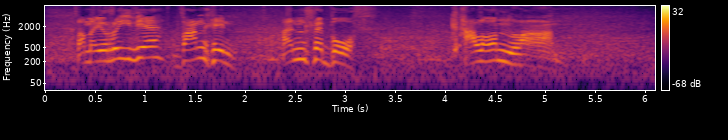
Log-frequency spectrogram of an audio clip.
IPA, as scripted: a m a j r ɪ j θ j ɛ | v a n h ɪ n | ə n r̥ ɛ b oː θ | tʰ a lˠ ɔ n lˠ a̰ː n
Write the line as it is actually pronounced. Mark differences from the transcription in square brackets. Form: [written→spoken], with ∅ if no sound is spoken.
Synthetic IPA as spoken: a m a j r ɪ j [θ→ð] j ɛ | v a n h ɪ n | ə n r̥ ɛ b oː θ | [tʰ→kʰ] a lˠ ɔ n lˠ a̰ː n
